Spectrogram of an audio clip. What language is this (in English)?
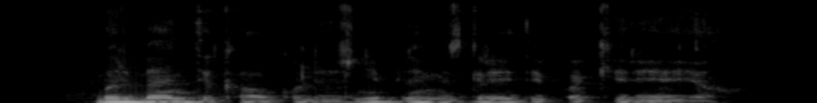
Lithuanian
